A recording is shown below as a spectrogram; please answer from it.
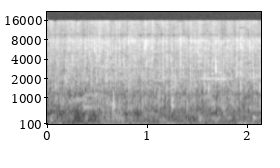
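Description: Faint, steady running water, with a low steady hum underneath.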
